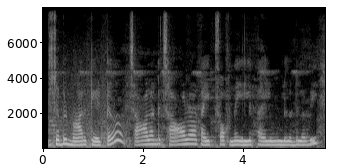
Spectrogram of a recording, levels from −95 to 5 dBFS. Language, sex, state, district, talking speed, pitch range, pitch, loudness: Telugu, female, Telangana, Karimnagar, 140 wpm, 210-235 Hz, 215 Hz, -28 LUFS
